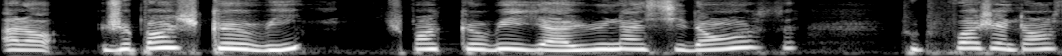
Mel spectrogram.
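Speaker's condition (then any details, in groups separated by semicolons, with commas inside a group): Profound congenital deafness, profound, from birth; hearing aids give only small help, oral speech since early childhood; sign language as complement for 7 years, relies on lip reading, hearing dog for 3 years; speech heard by others as foreign accent, difficulty with foreign languages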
